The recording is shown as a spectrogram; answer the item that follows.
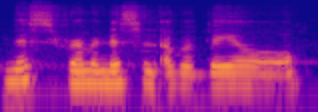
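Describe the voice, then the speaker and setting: Over background music, a gaming channel host reads a story game slowly and reacts in spoken asides. She has a low, mellow voice with fairly even intonation, captured in a rough recording.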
